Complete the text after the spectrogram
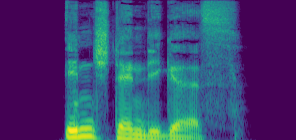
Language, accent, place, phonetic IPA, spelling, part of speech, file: German, Germany, Berlin, [ˈɪnˌʃtɛndɪɡəs], inständiges, adjective, De-inständiges.ogg
- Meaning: strong/mixed nominative/accusative neuter singular of inständig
